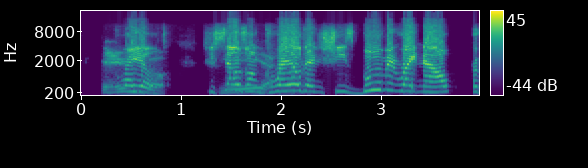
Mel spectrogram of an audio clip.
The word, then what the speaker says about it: Grailed: I will have the links to her Instagram and her I think it's pronounced grilled or grilled. Oh, is it? Oh, Grail or something? Grailed. Grailed.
